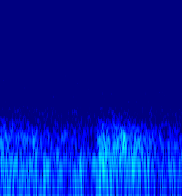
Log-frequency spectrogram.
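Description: A low, steady rumble of thunder rolls through a lightning storm in Stranded Deep, faint and distant, swelling slightly midway without any sharp crack.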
